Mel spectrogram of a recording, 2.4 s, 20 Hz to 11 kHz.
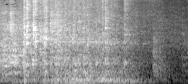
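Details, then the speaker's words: Ford 351 Windsor in F100 rat truck, first start attempt: cranks and catches briefly with a rough burst then dies within two seconds; fuel not yet coming from tank, foamy dirty fuel, possibly diesel in line. "ah there it comes there it comes are you seeing fuel in there that's very foamy and dirty is it um oh you know what it could be it could be diesel in the line"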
